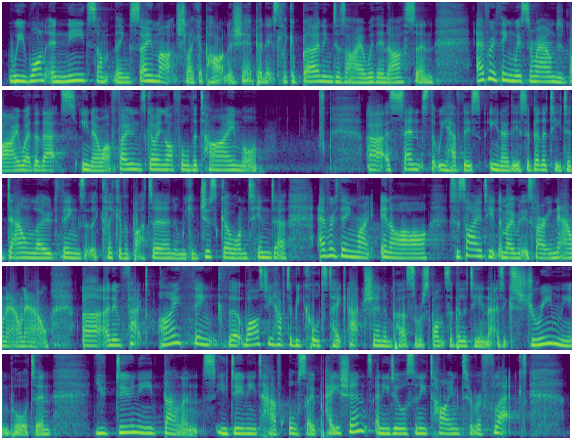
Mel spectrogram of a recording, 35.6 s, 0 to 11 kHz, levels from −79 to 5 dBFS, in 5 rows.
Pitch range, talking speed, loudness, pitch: 180-215 Hz, 200 wpm, -13 LUFS, 195 Hz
